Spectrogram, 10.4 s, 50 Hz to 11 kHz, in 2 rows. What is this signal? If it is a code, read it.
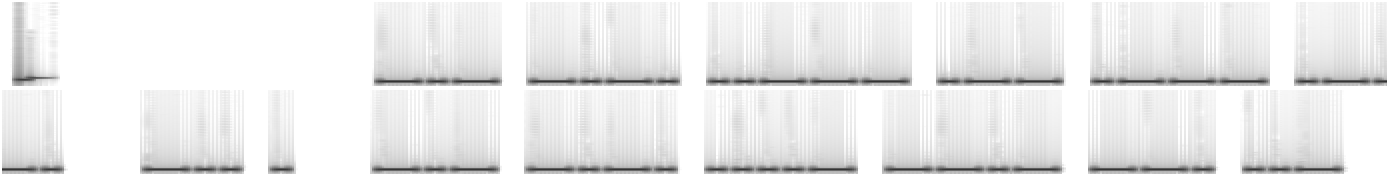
Morse code, heard as a keyed tone, about 25 wpm, 700 Hz. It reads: KC2WJP DE KC4QGU
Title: USA Callsign DE Callsign - 6 Characters - 25wpm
